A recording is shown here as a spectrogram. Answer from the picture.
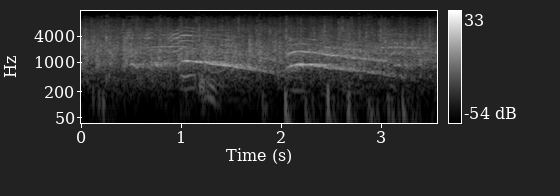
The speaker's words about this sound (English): Okay, so thank you all so much for the week, and thank your department. Can we just give our behavioral scientists an applause?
